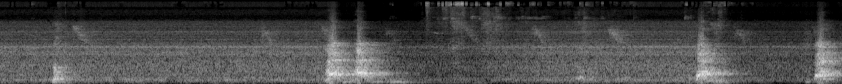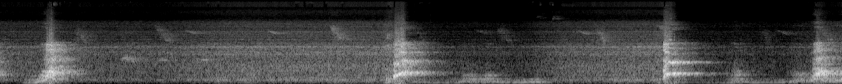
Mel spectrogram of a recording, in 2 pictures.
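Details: Angry dog barking loudly outdoors: single and paired harsh barks spaced several seconds apart over steady background noise, with faint distant sounds between them.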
